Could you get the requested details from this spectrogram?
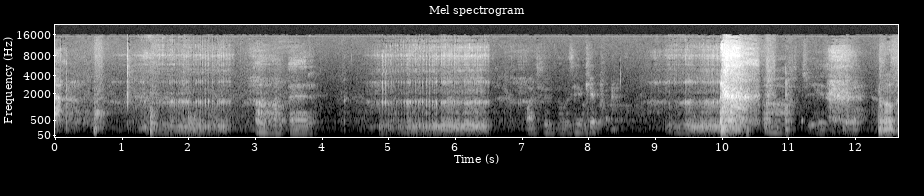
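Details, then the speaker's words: Man snoring loudly: loud, rattling snores with each in-breath, quieter breathing between them and brief room noise; snoring. "my intro intro you see right now you snore every night"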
